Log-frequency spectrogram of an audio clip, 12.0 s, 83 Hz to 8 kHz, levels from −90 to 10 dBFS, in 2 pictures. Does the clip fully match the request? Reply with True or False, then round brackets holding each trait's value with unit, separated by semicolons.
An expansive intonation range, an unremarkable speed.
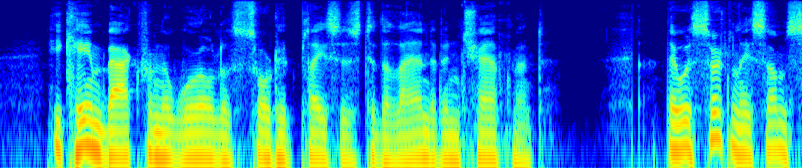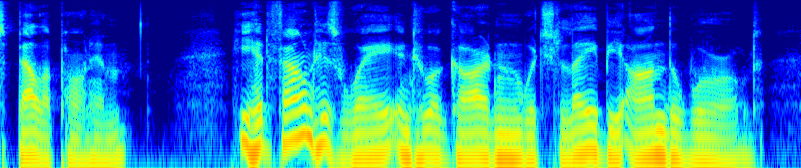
False (3.0 semitones; 170 wpm)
